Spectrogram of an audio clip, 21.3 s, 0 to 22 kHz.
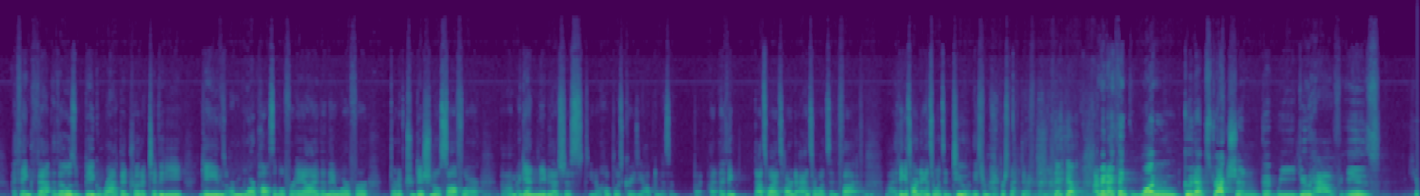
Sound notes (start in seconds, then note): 15.4 audience laughs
